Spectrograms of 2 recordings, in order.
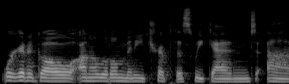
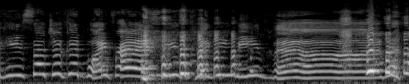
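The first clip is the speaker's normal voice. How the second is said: high, loud mock swooning; obsessed gushing; 14 semitones higher, 9 dB louder, slower than usual. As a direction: gush over him, stretching the last words way out. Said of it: "obsessed with him 'cause I was like".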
